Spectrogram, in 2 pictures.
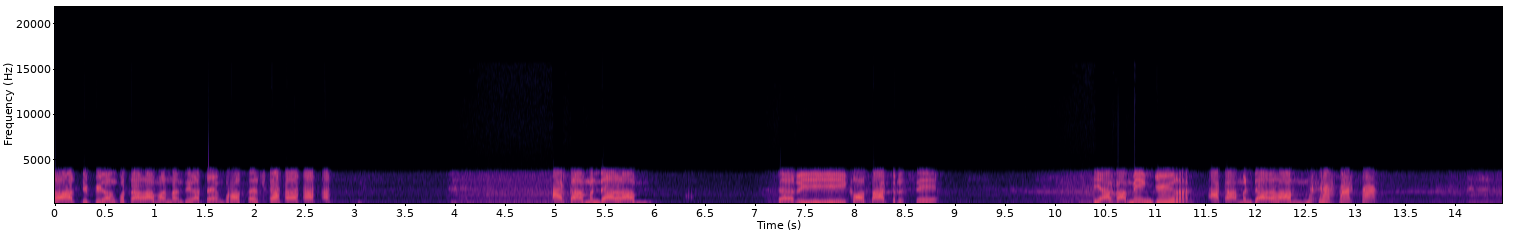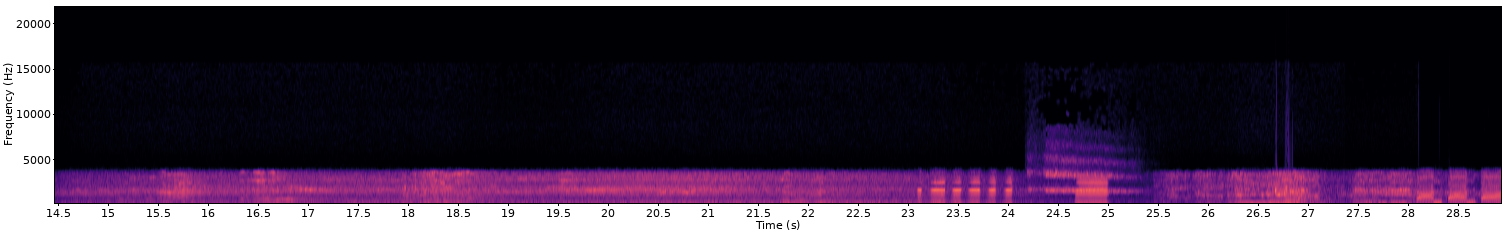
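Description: A motorcycle engine revs up and down as it rides.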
